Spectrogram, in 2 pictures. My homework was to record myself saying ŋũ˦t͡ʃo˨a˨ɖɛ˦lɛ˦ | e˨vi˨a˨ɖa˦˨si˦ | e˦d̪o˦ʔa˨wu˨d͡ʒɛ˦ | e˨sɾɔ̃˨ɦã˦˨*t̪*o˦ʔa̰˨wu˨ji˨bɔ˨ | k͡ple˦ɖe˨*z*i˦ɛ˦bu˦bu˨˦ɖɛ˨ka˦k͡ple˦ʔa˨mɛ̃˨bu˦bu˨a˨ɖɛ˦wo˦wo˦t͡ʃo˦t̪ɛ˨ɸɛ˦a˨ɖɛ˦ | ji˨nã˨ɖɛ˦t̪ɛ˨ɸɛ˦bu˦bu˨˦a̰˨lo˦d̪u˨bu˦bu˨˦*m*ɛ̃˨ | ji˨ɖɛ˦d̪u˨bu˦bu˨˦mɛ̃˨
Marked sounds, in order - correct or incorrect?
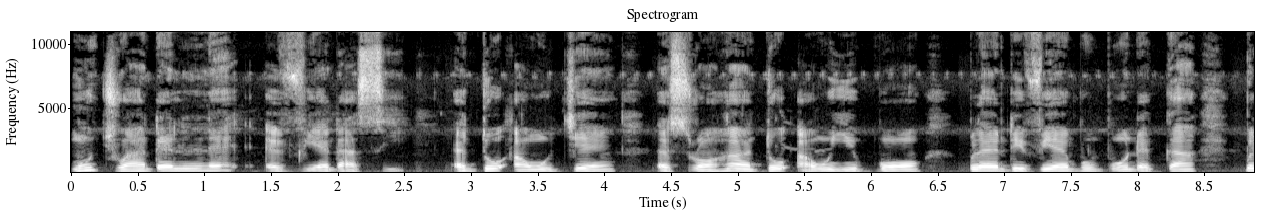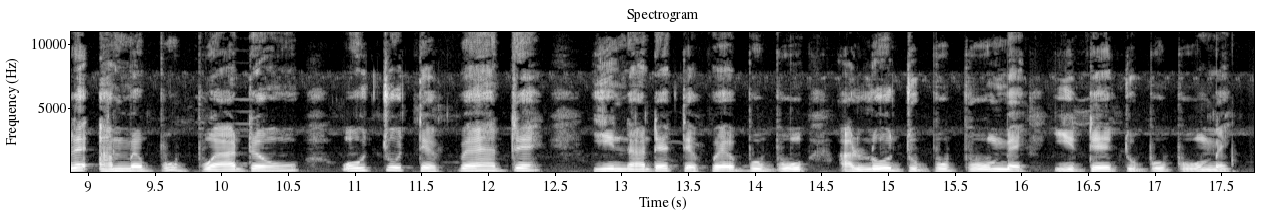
incorrect: d̪, incorrect: v, correct

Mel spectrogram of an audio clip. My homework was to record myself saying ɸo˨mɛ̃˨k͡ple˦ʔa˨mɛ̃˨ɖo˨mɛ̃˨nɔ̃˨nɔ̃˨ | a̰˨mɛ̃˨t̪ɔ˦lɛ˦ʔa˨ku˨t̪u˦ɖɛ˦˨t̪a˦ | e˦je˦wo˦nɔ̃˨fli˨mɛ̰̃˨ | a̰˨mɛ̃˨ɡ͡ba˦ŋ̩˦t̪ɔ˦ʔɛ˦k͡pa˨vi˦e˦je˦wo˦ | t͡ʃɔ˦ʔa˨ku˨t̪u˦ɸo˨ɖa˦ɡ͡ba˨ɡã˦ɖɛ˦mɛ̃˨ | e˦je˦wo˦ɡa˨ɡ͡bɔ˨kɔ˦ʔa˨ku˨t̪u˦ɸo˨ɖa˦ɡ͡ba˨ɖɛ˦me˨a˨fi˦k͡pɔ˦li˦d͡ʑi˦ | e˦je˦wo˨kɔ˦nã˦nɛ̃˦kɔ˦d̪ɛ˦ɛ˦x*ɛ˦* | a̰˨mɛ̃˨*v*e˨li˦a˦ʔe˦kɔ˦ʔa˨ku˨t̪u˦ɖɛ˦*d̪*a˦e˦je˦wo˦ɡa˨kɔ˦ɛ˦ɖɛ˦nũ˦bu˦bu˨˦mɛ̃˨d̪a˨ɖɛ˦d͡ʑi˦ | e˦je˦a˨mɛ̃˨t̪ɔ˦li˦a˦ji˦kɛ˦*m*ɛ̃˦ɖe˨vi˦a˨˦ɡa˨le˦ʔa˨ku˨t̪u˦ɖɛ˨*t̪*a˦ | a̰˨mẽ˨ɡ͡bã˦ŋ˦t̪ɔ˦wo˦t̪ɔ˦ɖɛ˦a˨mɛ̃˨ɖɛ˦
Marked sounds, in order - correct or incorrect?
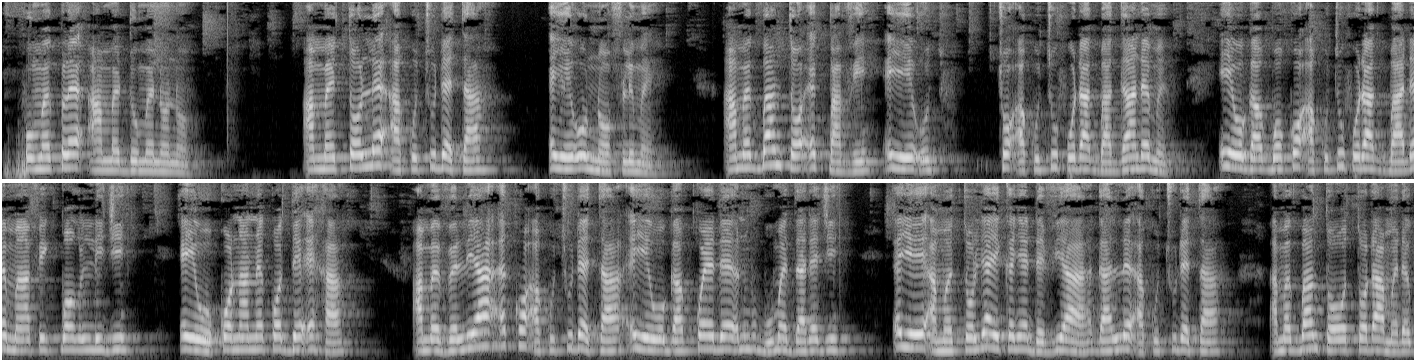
incorrect: a˦, correct, incorrect: t̪, incorrect: ɲ, correct

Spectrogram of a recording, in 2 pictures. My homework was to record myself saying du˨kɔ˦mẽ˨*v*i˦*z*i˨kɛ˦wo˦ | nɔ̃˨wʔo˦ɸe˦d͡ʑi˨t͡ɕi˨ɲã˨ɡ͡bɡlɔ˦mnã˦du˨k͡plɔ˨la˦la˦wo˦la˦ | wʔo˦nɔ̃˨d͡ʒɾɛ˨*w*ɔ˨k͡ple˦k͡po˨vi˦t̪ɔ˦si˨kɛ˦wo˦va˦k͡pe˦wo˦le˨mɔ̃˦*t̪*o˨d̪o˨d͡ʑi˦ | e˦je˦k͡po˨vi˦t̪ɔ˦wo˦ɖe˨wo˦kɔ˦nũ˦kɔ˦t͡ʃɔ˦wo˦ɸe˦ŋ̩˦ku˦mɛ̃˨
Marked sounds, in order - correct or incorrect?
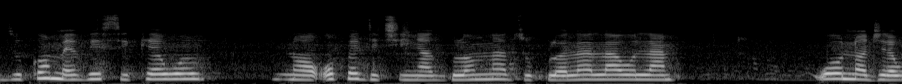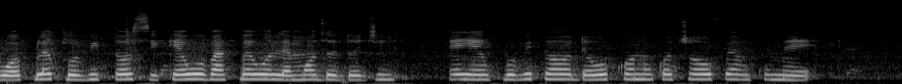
correct, incorrect: s, correct, incorrect: d̪

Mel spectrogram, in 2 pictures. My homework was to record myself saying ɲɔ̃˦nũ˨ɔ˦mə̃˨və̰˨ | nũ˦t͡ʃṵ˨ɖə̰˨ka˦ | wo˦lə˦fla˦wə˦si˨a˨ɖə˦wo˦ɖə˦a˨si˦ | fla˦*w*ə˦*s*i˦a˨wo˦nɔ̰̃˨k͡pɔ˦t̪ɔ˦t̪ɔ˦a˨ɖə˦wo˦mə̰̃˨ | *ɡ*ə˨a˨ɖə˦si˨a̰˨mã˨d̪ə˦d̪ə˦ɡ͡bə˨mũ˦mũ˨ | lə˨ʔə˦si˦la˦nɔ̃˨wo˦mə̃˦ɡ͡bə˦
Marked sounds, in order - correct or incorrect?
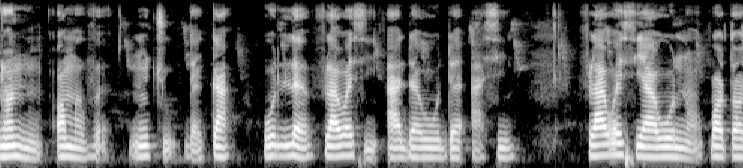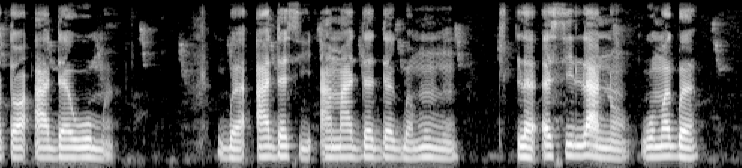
correct, correct, incorrect: ɡ͡b

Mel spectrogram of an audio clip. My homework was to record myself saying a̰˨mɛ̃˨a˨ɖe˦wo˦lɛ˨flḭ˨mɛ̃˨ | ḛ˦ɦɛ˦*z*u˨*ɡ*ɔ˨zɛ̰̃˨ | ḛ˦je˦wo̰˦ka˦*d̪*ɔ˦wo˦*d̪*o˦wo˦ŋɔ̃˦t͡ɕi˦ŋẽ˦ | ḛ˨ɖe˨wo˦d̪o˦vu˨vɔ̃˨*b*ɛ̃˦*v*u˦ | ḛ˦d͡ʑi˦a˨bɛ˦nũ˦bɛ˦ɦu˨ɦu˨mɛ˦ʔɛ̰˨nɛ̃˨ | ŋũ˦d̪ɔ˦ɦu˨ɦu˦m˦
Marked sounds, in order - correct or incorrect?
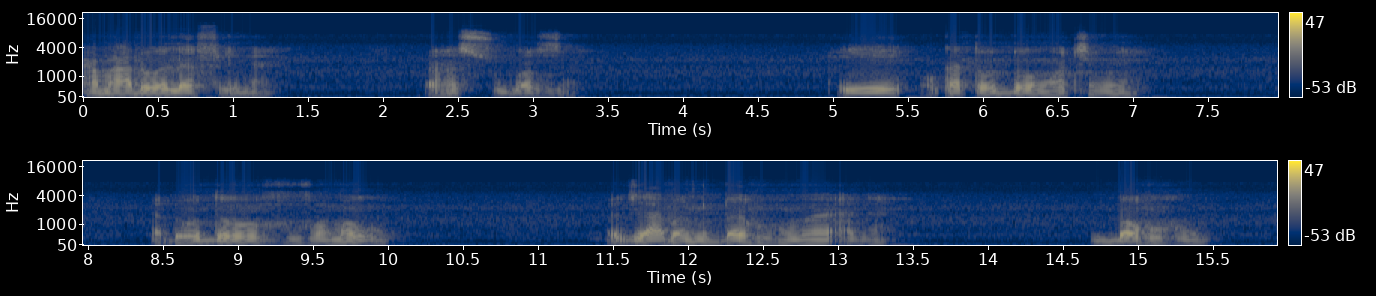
incorrect: s, incorrect: ɡ͡b, incorrect: t̪, correct, incorrect: m, incorrect: w

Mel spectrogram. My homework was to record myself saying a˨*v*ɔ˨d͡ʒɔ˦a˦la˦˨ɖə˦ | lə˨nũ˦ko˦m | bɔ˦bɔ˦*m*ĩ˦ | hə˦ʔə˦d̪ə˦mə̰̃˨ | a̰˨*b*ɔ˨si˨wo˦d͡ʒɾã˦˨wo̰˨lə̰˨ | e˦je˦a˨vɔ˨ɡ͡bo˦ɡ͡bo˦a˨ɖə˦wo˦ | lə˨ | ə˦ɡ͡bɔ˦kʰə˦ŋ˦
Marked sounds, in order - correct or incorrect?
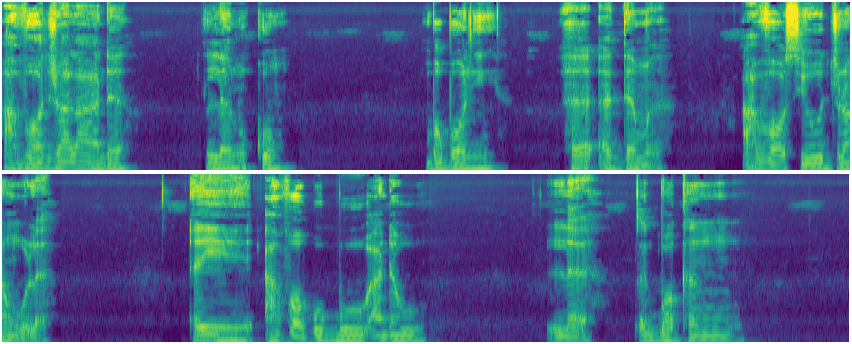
correct, incorrect: ɲ, incorrect: v

